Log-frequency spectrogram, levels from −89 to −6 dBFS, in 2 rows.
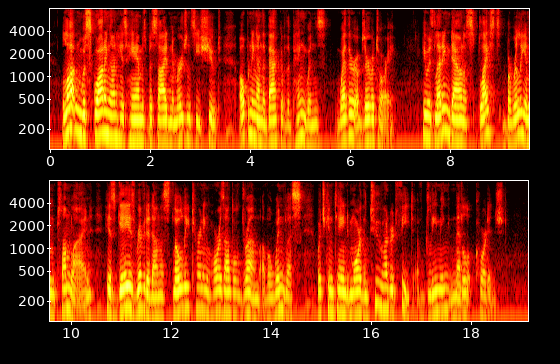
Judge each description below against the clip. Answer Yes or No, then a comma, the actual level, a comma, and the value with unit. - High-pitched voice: No, low, 135 Hz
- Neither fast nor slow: Yes, average, 160 wpm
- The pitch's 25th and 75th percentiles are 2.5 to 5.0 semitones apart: Yes, average, 2.9 semitones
